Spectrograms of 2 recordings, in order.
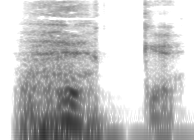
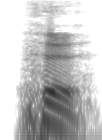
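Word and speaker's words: ふ: To say the syllable hu, it's not, you have to throw an H in there like you're blowing out a candle. So it's not fu, it's hu.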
